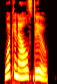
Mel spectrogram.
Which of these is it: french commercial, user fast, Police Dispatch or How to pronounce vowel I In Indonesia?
user fast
